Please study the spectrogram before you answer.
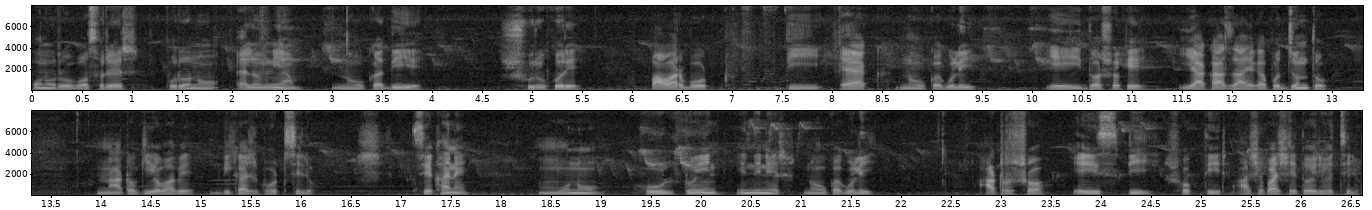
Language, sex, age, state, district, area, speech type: Bengali, male, 30-45, West Bengal, Birbhum, urban, read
